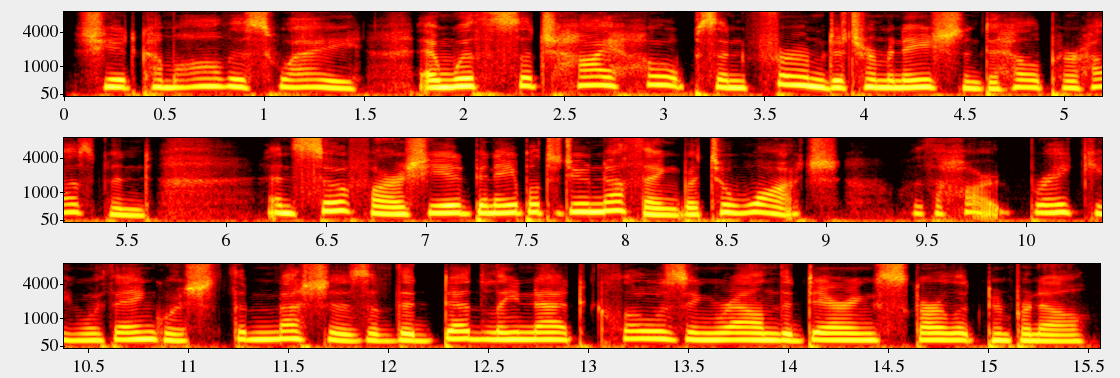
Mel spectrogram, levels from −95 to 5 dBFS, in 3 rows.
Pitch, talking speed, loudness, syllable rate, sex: 215 Hz, 190 wpm, -18 LUFS, 4.7 syllables/s, female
